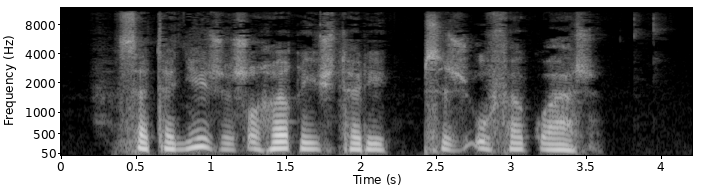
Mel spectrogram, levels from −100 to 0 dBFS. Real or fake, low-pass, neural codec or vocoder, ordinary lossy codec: real; 10.8 kHz; none; AAC, 48 kbps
